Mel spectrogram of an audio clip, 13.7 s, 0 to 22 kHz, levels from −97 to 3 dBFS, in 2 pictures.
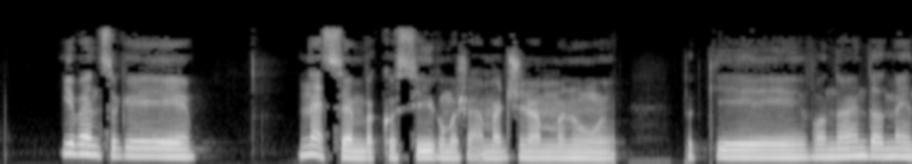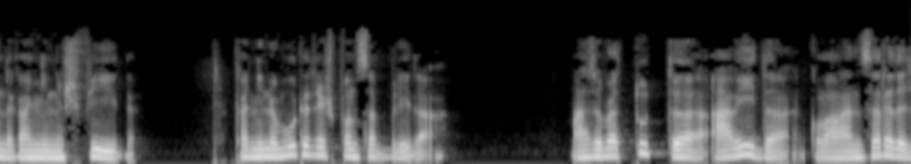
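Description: Across the whole speech clip nothing sounds above 11.5 kHz, and the upper range has a watery, swirling quality, with metallic chirps on sibilants. This is MP3 compression, likely at a low bitrate around 48 kbps: the encoder cuts the treble at a fixed frequency and drops weak spectral lines that switch on and off between frames. A simple low-pass filter would dull the sound just as cleanly but would not produce that shifting, bubbling texture.

Pre-echo appears at 5.30 to 5.33 s, 8.59 to 8.61 s (just before "pur 'e") and 11.83 to 11.86 s, each a hiss of about 20 to 23 ms leading into a sharp onset. The codec spreads quantisation noise across a whole block, so noise meant for the loud attack leaks into the quiet moment before it, and the attack sounds smeared. Unlike a click or breath, this hiss always runs straight into the attack it belongs to.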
